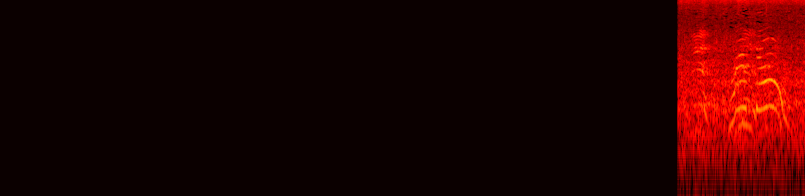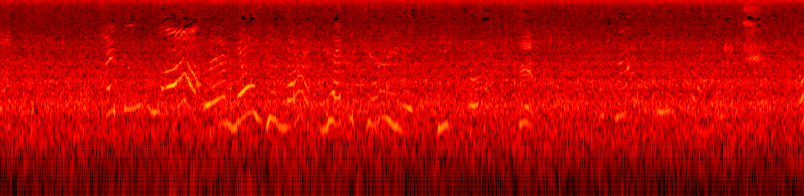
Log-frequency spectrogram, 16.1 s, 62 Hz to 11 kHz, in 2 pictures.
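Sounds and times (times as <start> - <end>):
river flowing over rocks: 6.8 - 16.0
high voices calling out: 7.1 - 16.0.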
